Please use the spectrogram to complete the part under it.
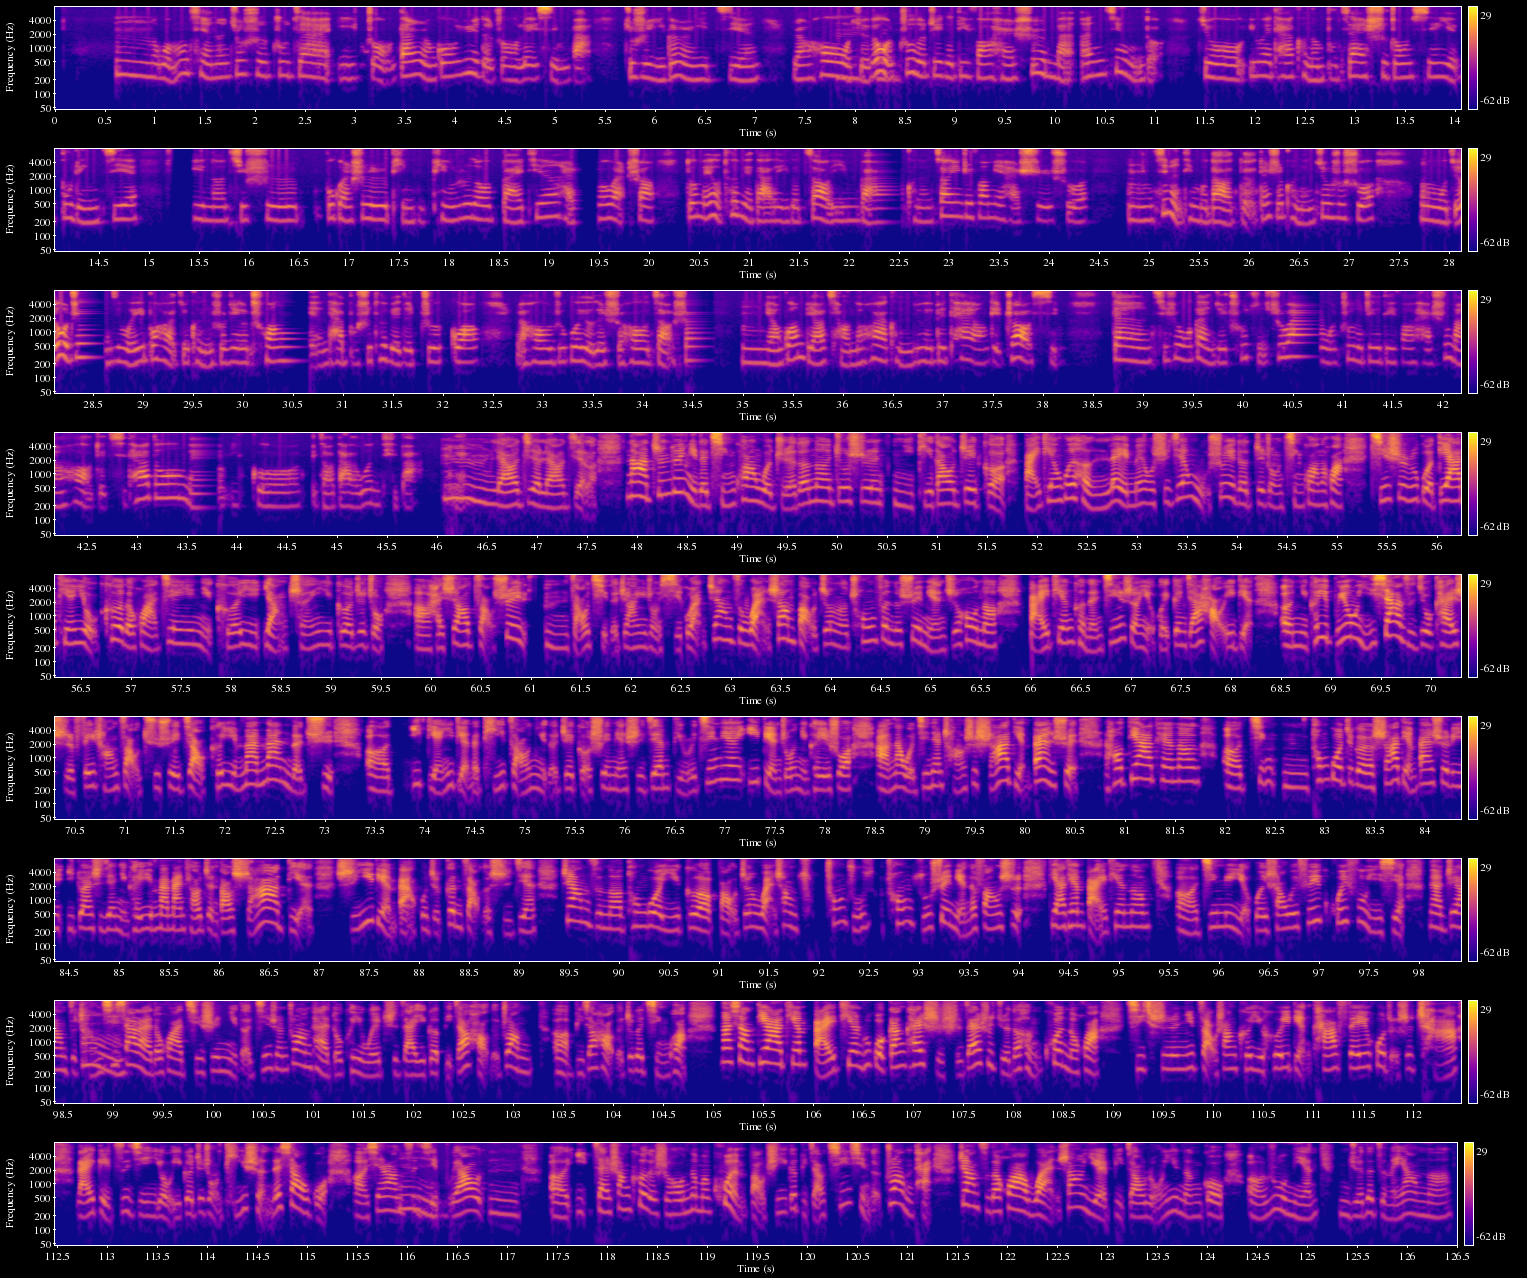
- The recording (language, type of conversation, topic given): Chinese, advice, 我该如何调整生活习惯以适应新环境？
- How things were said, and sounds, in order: distorted speech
